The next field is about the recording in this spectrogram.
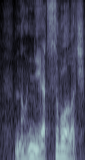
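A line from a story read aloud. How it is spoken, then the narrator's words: Roaring. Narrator (Russian): взревел Роланд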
